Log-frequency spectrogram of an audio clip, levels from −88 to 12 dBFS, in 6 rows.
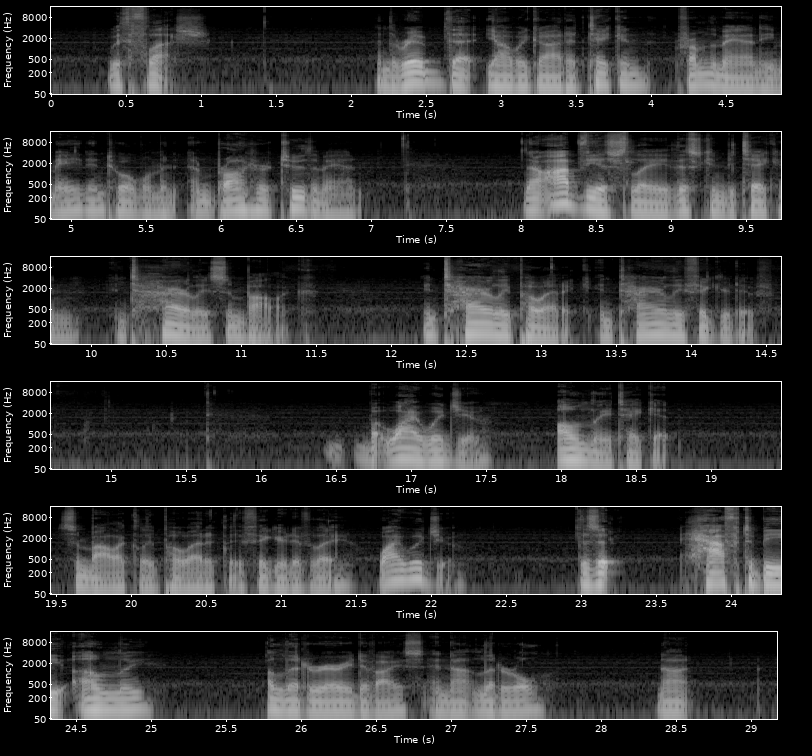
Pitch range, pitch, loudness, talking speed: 75-90 Hz, 85 Hz, -27 LUFS, 130 wpm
